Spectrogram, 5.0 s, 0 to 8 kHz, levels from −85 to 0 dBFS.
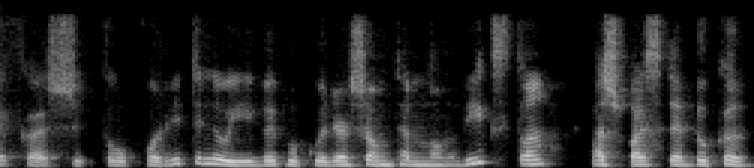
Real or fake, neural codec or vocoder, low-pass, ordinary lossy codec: fake; codec, 16 kHz, 0.8 kbps, ZipCodec; 7.2 kHz; MP3, 64 kbps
